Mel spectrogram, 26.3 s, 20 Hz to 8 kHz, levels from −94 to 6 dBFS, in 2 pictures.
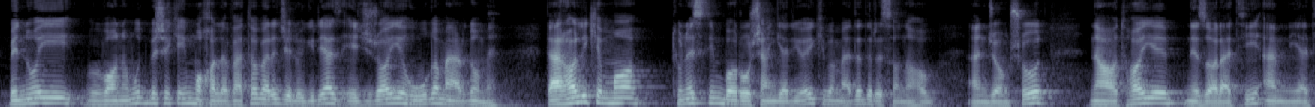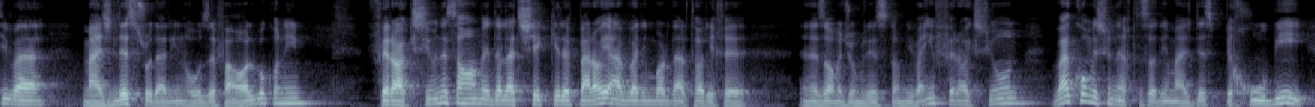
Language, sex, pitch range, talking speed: Persian, male, 100-145 Hz, 140 wpm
